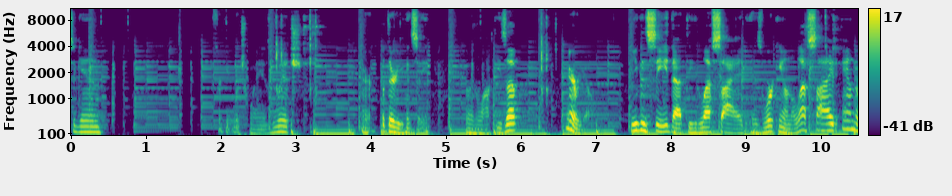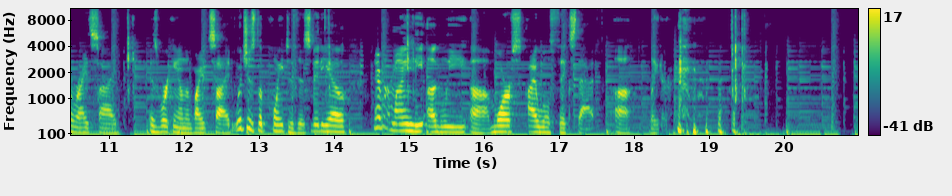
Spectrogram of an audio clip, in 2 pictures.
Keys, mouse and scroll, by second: 0.4-2.9 drag, 2.9 g, 5.2-6.4 drag, 6.4 g, 10.1 `, 11.4 g, 14.4-15.0 scroll up 2, 15.0-17.6 scroll up 1, 17.6 g, 18.2-19.4 scroll down 2, 19.4-20.0 scroll down 1, 20.0 ctrl+Tab.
